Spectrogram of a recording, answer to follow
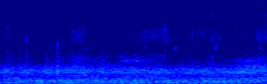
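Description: Near silence: faint, steady outdoor background with no clear event.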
